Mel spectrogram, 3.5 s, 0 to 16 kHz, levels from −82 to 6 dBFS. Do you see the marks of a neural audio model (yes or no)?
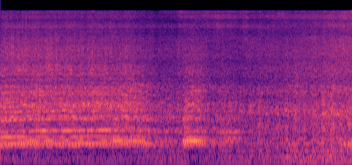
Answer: no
